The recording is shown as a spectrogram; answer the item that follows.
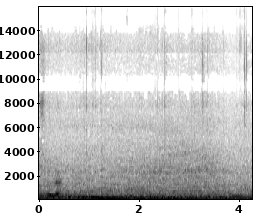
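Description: Steady low rumble of street traffic, a motor vehicle running close by.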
